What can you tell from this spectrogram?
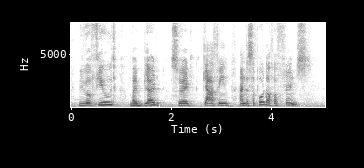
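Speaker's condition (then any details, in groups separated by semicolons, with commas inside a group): No condition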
